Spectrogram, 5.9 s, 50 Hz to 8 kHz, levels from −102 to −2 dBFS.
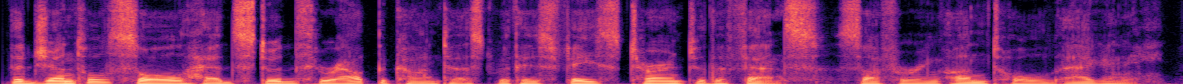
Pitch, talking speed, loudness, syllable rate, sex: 120 Hz, 185 wpm, -19 LUFS, 4.9 syllables/s, male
